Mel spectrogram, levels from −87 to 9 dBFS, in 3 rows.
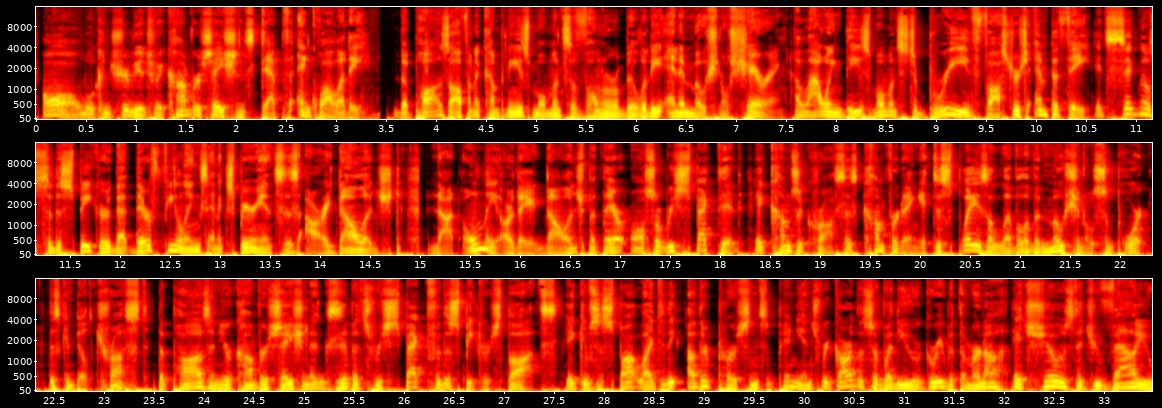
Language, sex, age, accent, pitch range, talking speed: English, male, 50-69, American, 100-135 Hz, 175 wpm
